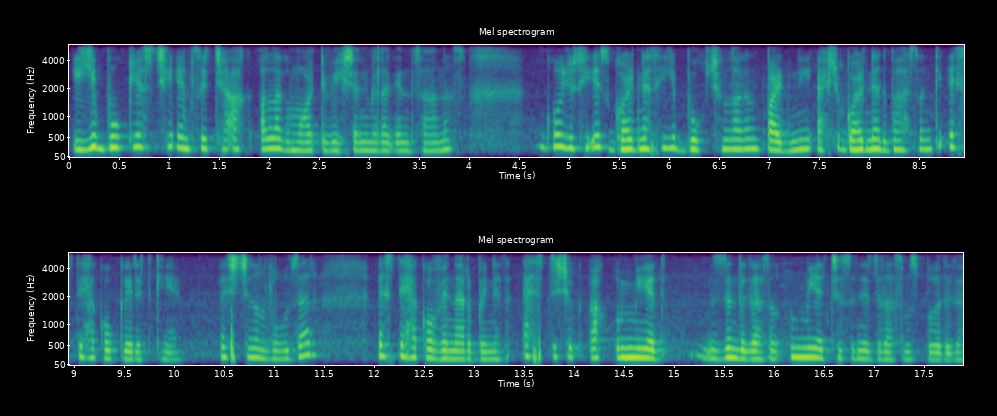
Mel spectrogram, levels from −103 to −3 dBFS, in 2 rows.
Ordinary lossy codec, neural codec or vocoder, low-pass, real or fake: none; none; 5.4 kHz; real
